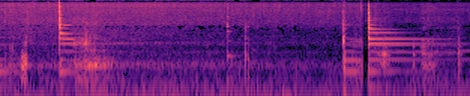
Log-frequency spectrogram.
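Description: Chicken pieces frying in a cast-iron pot as a wooden spoon stirs them. The spoon knocks against the pot several times, most loudly near the end, each knock leaving a brief metallic ring.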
